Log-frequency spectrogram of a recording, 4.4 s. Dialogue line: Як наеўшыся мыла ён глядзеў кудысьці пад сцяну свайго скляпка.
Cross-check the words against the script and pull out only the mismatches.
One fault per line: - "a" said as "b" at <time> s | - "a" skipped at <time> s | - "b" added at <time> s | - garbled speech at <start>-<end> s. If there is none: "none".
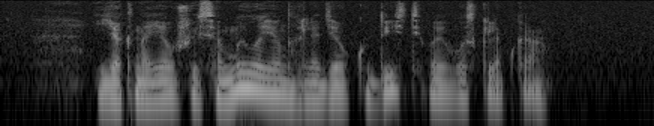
- "пад сцяну" skipped at 2.9 s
